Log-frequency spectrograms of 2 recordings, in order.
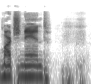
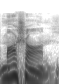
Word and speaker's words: Marchand: We're going Mike Montero, Nic Marchand. I don't know how to pronounce his last name. Marchand. Yeah, sure. Marchand. And not just your name, Nick. Jivin. Wait, isn't that French? Marchand. That's French.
